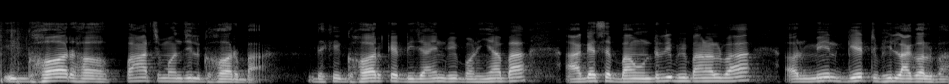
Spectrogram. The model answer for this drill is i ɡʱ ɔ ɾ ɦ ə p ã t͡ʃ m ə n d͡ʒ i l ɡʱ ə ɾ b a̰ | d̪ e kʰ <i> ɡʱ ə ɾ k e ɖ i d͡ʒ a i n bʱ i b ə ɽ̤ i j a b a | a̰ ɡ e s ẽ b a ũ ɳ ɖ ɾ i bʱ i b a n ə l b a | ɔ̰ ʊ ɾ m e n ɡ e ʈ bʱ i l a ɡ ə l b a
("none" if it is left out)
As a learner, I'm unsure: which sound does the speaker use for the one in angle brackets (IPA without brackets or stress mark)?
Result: i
